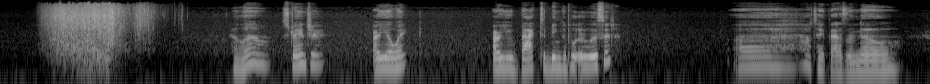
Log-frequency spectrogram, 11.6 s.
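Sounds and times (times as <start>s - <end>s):
water thrown onto a face: 0.5s - 2.1s
speech: 2.9s - 4.1s, 4.7s - 5.2s, 6.2s - 7.8s, 9.2s - 11.3s.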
